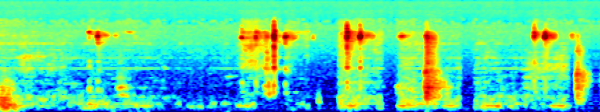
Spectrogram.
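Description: Near silence broken by faint, irregular clicks and light knocks, about a dozen spread unevenly, with no speech.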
